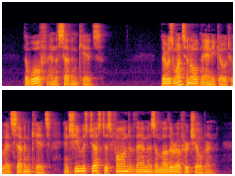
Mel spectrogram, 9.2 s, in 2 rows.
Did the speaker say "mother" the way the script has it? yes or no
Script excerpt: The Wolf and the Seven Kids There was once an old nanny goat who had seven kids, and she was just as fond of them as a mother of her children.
yes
